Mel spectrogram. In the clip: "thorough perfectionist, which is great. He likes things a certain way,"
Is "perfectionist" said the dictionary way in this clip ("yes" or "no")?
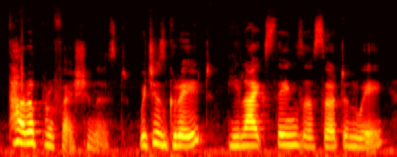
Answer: no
